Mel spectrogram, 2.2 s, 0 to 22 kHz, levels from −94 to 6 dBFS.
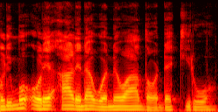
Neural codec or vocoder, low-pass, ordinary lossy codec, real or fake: none; none; none; real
